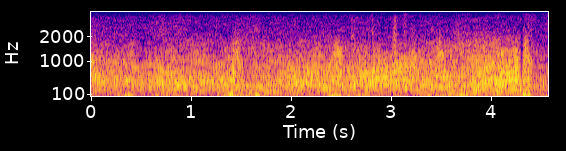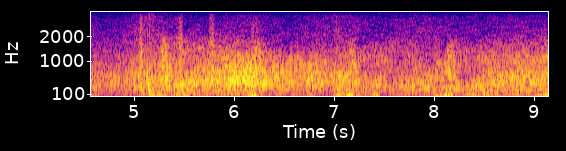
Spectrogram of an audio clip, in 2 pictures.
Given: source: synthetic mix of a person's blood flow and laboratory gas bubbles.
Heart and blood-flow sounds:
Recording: Doppler ultrasound of blood flow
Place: subclavian vein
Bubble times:
2.59-2.68 s: bubbles
2.80-2.84 s: bubbles
3.12-3.19 s: bubbles
4.04-4.09 s: bubbles
4.24-4.45 s: bubbles
5.10-5.23 s: bubbles
From the record:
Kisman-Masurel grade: 222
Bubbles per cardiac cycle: several, 3 to 8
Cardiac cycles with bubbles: 10 to 50%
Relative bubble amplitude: moderate (0.250 to 0.450)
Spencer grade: 2 (many but less than half of the cardiac periods contain bubble signals, singularly or in groups)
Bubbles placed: anywhere in the cardiac cycle

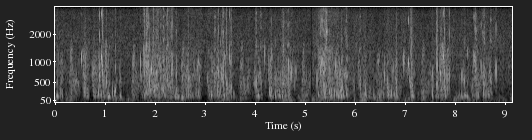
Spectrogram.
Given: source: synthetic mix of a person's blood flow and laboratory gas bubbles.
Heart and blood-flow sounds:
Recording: Doppler ultrasound of blood flow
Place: precordium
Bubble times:
0.00-0.19 s: bubbles
0.49-1.37 s: bubbles
1.68-2.52 s: bubbles
2.58-2.94 s: bubbles
3.02-3.61 s: bubbles
3.95-4.85 s: bubbles
5.19-5.89 s: bubbles
6.04-7.21 s: bubbles
7.49-7.92 s: bubbles
8.06-8.87 s: bubbles
From the record:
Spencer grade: 4 (maximum detectable bubble signal sounding continuously throughout systole and diastole of every cardiac period, and overriding the amplitude of the normal cardiac signals)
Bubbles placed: only in the low amplitude regions of the cardiac cycle

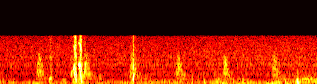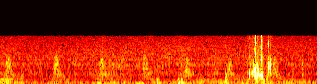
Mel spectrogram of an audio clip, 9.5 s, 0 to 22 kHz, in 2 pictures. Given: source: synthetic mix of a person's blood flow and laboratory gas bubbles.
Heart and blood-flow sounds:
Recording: Doppler ultrasound of blood flow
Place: subclavian vein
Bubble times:
0.74-0.80 s: bubbles
1.06-1.31 s: bubbles
1.97-2.05 s: bubbles
8.46-8.86 s: bubbles
From the record:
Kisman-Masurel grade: 123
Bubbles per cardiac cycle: 1 to 2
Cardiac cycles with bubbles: 10 to 50%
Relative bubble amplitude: loud (0.450 to 0.775)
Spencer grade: 2 (many but less than half of the cardiac periods contain bubble signals, singularly or in groups)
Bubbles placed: anywhere in the cardiac cycle

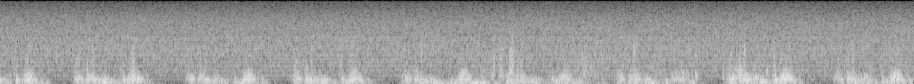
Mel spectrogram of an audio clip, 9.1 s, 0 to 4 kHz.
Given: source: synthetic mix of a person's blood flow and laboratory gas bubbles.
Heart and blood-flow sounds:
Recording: Doppler ultrasound of blood flow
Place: precordium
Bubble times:
6.74-7.00 s: bubbles
7.20-7.47 s: bubbles
From the record:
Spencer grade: 1 (occasional bubble signal discernible with the cardiac motion signal, with majority of cardiac periods free of bubbles)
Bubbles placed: only in the low amplitude regions of the cardiac cycle

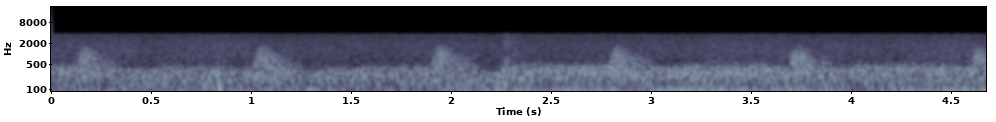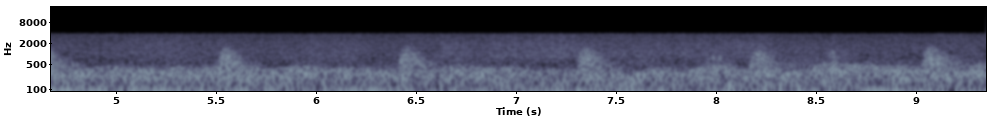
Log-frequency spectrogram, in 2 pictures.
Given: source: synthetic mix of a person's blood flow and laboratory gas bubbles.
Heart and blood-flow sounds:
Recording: Doppler ultrasound of blood flow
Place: subclavian vein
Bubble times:
2.23-2.42 s: bubbles
5.63-5.72 s: bubbles
5.97-6.06 s: bubbles
7.95-8.17 s: bubbles
8.32-8.70 s: bubbles
From the record:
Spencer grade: 2 (many but less than half of the cardiac periods contain bubble signals, singularly or in groups)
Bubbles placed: anywhere in the cardiac cycle

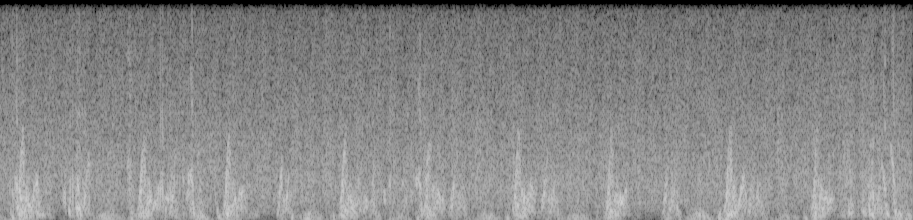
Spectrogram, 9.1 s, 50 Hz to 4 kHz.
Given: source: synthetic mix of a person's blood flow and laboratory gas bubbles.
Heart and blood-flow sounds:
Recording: Doppler ultrasound of blood flow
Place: precordium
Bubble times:
0.10-0.52 s: bubbles
0.62-0.94 s: bubbles
1.27-1.54 s: bubbles
1.58-2.08 s: bubbles
3.40-3.59 s: bubbles
3.72-3.95 s: bubbles
4.01-4.34 s: bubbles
8.39-9.05 s: bubbles
From the record:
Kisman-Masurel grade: 332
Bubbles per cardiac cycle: rolling drumbeat, 9 or more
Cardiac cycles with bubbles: 50 to 99%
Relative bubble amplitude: moderate (0.250 to 0.450)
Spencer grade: 3 (all of the cardiac periods contain showers or single bubble signals, but not dominating or overriding the cardiac motion signals)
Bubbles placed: anywhere in the cardiac cycle

